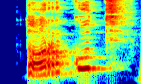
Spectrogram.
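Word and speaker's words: talkoot: um talkut did i say that right Torkut? There you go. That sounds much better than what I just said.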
